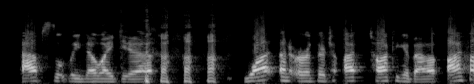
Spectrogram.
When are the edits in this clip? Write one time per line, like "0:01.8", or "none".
none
